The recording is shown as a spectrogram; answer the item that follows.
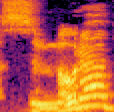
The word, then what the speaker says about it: Symoda: and what Wayne's doing over there with uh simota did I pronounce that you pronounce it this time Sam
